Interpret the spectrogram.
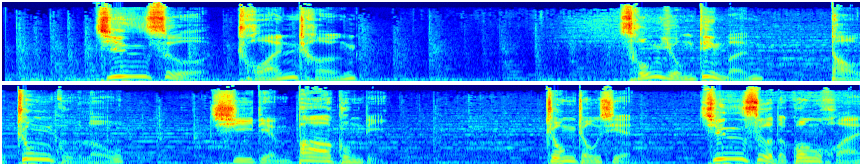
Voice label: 男, 朗诵; 金色传承

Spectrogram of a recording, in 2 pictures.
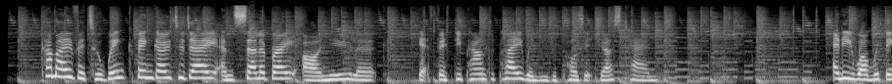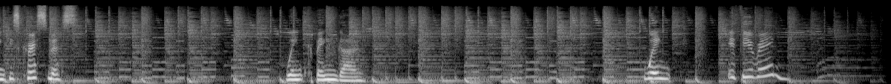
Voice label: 外籍英语女声 游戏网站广告 动感

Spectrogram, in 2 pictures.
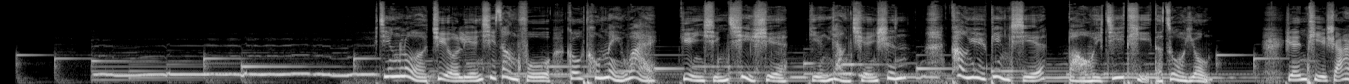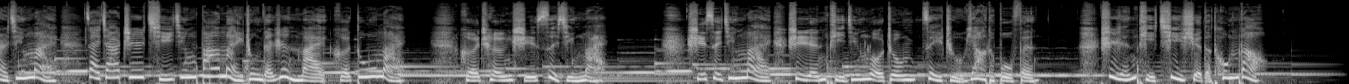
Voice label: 女-医药专题经络拍打

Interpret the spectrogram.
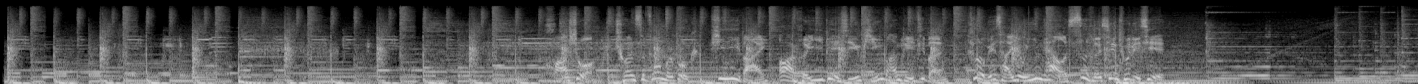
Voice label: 男 笔记本 轻松年轻; 华硕

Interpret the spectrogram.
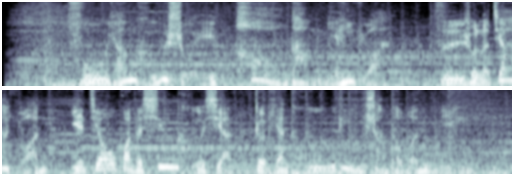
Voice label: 男, 党政机关; 新河县志愿者

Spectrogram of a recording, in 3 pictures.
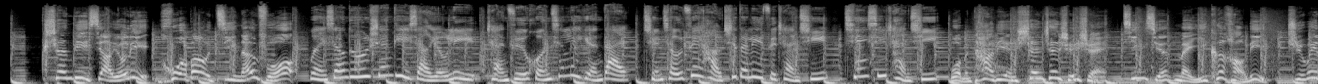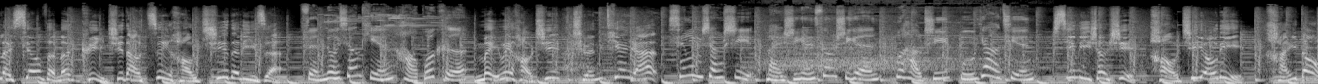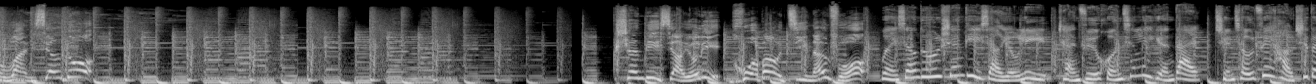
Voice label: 男-广告-干果促销-年轻激情

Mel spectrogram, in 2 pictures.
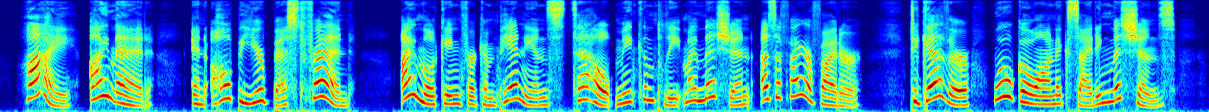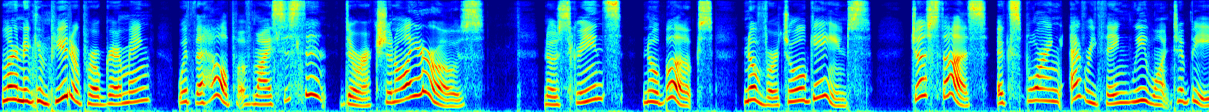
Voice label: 美式男童声 游戏介绍

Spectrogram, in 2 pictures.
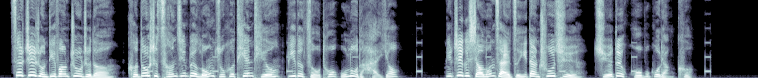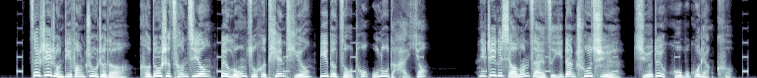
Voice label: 女 角色 清傲少女

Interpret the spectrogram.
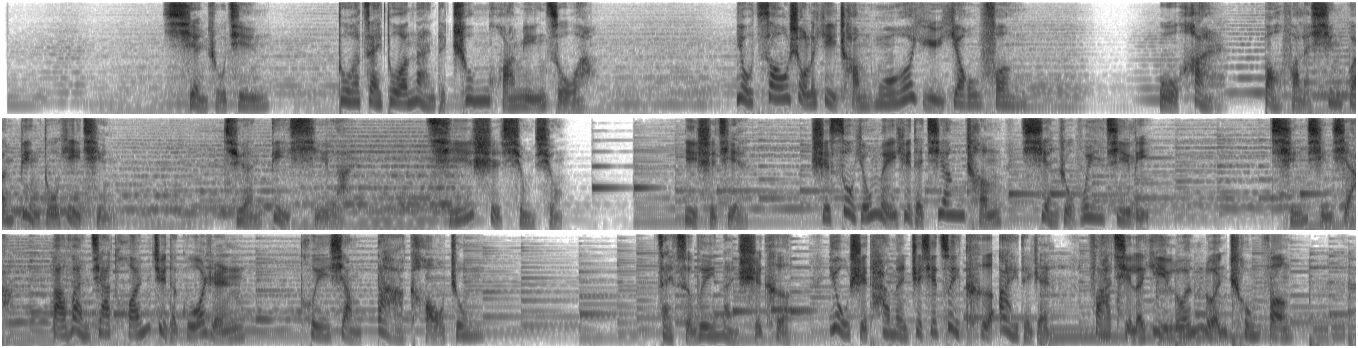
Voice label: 女-独白-深情; 武汉疫情-英雄赞

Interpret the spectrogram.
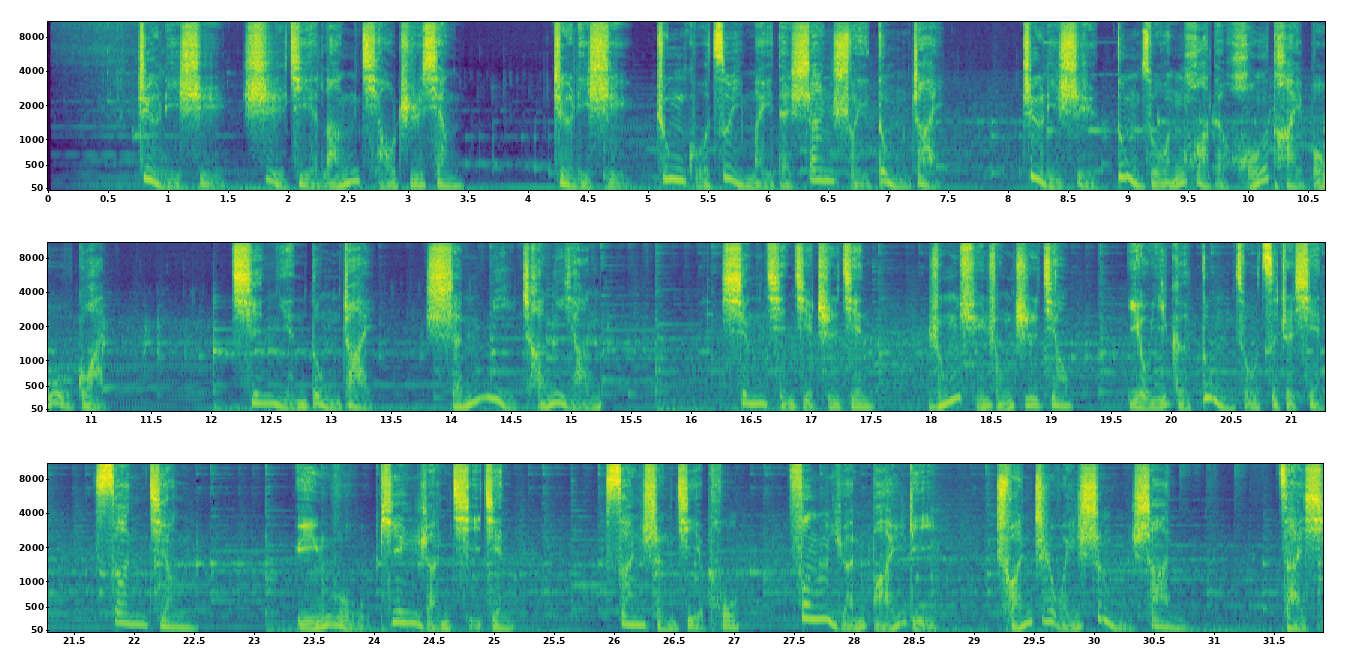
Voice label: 男 风光专题类 讲述 柔和; 程阳八寨

